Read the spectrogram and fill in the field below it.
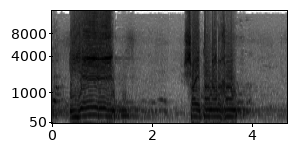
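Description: A man chants loudly and forcefully into a microphone, with reverb from loudspeakers.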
